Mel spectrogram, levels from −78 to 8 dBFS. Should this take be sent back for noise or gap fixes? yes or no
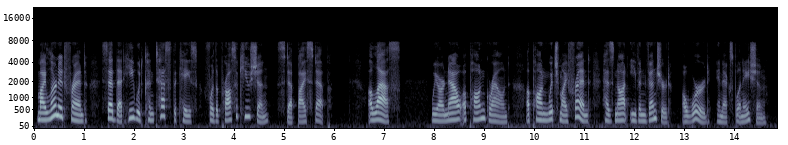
no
